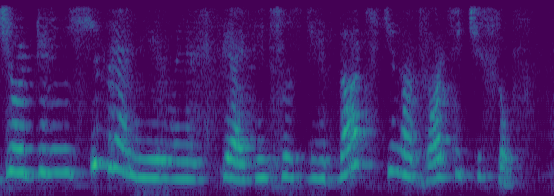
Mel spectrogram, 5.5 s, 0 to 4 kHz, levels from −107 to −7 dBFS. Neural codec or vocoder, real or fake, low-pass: codec, 32 kHz, 1.9 kbps, SNAC; fake; 3.6 kHz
